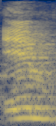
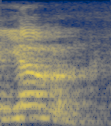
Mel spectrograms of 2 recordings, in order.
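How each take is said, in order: First: The letter name begins with a plain vowel. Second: The letter name begins with a y sound. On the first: The speaker calls it right. "लेकिन इसको एम पढ़ा जाता है" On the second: The speaker calls it wrong. "इसको पढ़ते हैं यम"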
